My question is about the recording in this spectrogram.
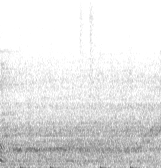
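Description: Pachinko machine's reach-sequence music with a steady low beat about two to three times a second, over a steady rushing noise.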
